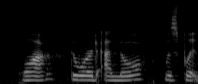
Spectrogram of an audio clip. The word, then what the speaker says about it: roi: No real back of the throat. Roi.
